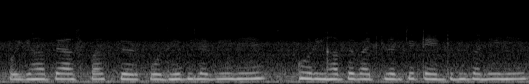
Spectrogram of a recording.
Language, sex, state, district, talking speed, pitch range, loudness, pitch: Hindi, female, Chhattisgarh, Kabirdham, 205 wpm, 240-255 Hz, -28 LUFS, 245 Hz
